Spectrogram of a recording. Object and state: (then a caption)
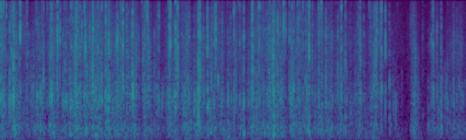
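Plastic bag of ice cubes. Fingertips of both hands squeeze and rub a large clear plastic bag full of ice cubes, crinkling the plastic and crunching the ice inside. A dense, bright stream of crackles and crunches runs with almost no low end, easing briefly near the four-second mark before resuming.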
